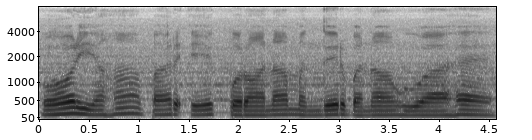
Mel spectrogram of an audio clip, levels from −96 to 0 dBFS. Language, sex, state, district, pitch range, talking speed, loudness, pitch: Hindi, male, Madhya Pradesh, Katni, 120-130 Hz, 120 wpm, -16 LUFS, 125 Hz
